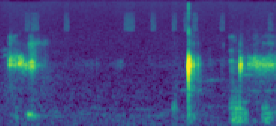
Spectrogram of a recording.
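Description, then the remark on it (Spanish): Faint, brief scratching and rubbing bursts from headphones being handled, with one sharper click near the middle and a short rasp toward the end, over near silence with no talking. “Oye, ¿alguien está de fondo rascando algo?”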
